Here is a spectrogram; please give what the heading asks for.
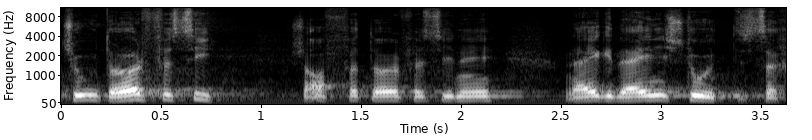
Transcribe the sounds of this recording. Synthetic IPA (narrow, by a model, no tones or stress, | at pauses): t͡ʃuːd̥œɾfəsi | ʃɑ̰fəd̥œɾfəsineː | nɛɪɡəntɛɪniʃtuətːəssə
